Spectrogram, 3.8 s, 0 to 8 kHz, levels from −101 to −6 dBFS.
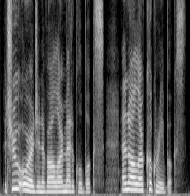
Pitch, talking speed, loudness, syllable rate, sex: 225 Hz, 190 wpm, -18 LUFS, 5.9 syllables/s, female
